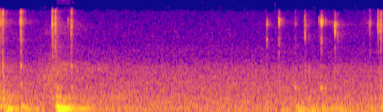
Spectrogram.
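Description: Scattered computer keyboard clicks, a short burst near the start, then a lull before a quicker cluster of light taps toward the end, fairly quiet with no voices.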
